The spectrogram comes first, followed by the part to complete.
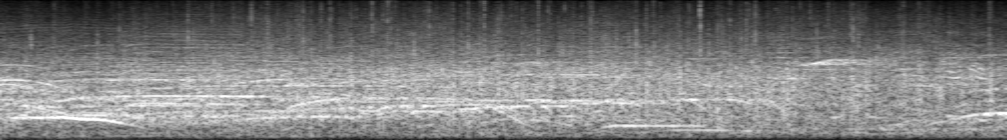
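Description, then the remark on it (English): An audience applauds loudly and steadily for about five seconds after hearing of six months sober, a dense wash of clapping with a few whistles and shouts mixed in before it eases slightly near the end. “Don't clap, it's court ordered.”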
